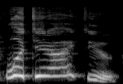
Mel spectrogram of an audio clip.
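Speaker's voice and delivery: very high-pitched indignant wail; outraged. A narrator's reading. Sister unfairly threatened with punishment, outraged. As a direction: protest innocence loudly.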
